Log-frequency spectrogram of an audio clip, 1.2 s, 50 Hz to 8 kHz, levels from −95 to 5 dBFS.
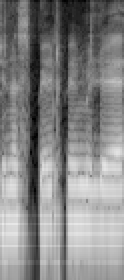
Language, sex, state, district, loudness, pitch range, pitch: Rajasthani, male, Rajasthan, Nagaur, -15 LUFS, 130-135 Hz, 135 Hz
